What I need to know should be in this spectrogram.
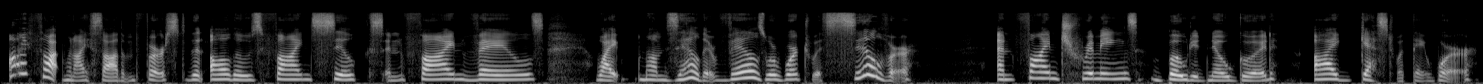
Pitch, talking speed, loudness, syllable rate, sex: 220 Hz, 125 wpm, -21 LUFS, 3.6 syllables/s, female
